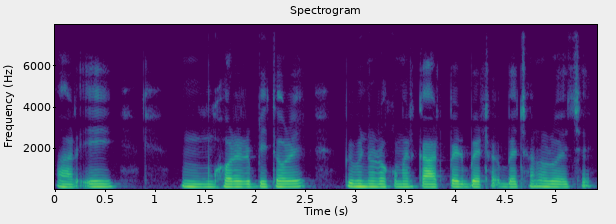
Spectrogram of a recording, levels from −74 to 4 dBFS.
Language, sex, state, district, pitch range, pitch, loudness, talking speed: Bengali, male, Tripura, West Tripura, 130-140 Hz, 135 Hz, -19 LUFS, 100 wpm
